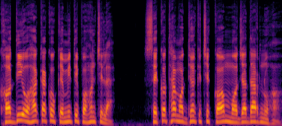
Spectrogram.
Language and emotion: Odia, neutral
